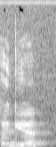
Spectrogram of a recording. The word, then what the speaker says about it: hygge: ça s'écrit hi ou hig mais ça se prononce HUG l'art du bonheur à la Danoise le guide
